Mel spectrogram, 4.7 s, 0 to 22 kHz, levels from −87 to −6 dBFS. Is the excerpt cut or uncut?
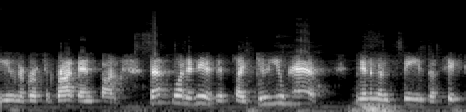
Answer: uncut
